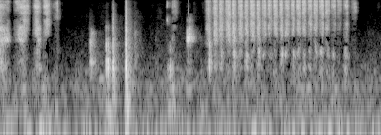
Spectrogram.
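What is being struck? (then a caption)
Wooden colored pencil on paper sheet. A yellow wooden colored pencil is rubbed back and forth on a flat paper coloring page. A few bright, scratchy strokes open the clip, followed by some softer, sparse scrapes. It then settles into a fast, steady run of high, hissy back-and-forth strokes that fade out at the end.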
